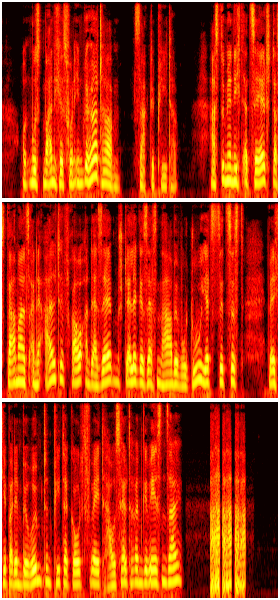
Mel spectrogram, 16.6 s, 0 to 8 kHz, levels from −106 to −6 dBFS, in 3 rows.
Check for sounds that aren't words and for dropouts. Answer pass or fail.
fail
